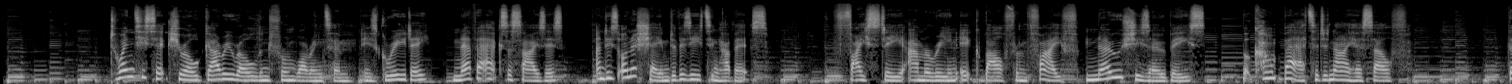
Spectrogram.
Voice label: nar doc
